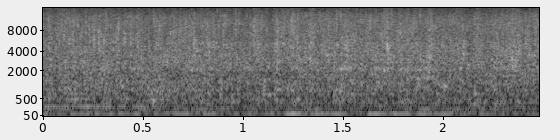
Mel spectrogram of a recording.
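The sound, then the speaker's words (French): Fast-flowing water rushes steadily and loudly down a steeply sloping street, knee-deep with a strong current, a dense continuous roar with a low churning rumble underneath and no pauses, with no voices. “Et là, comme la rue est fort en pente, il y a un débit euh, dingue.”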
